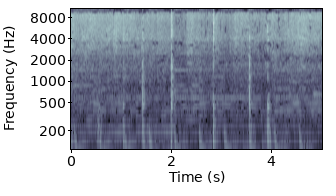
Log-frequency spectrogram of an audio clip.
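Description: Pounded garlic and coriander sizzling in hot oil in a metal wok, a steady hiss, while a spatula stirs and knocks against the pan about once a second or a little faster.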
